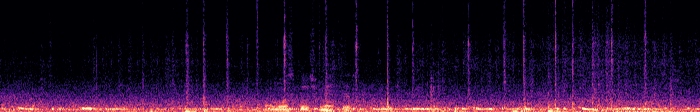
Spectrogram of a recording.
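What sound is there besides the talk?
racing pigeons cooing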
